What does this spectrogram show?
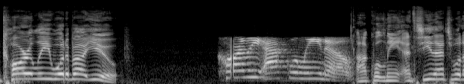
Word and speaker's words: Aquilino: you go and Carly what about you Carly Aquilino aquannia and see that's what I was putting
